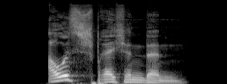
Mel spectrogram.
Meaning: inflection of aussprechend: 1. strong genitive masculine/neuter singular 2. weak/mixed genitive/dative all-gender singular 3. strong/weak/mixed accusative masculine singular 4. strong dative plural
- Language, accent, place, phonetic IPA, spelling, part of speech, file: German, Germany, Berlin, [ˈaʊ̯sˌʃpʁɛçn̩dən], aussprechenden, adjective, De-aussprechenden.ogg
